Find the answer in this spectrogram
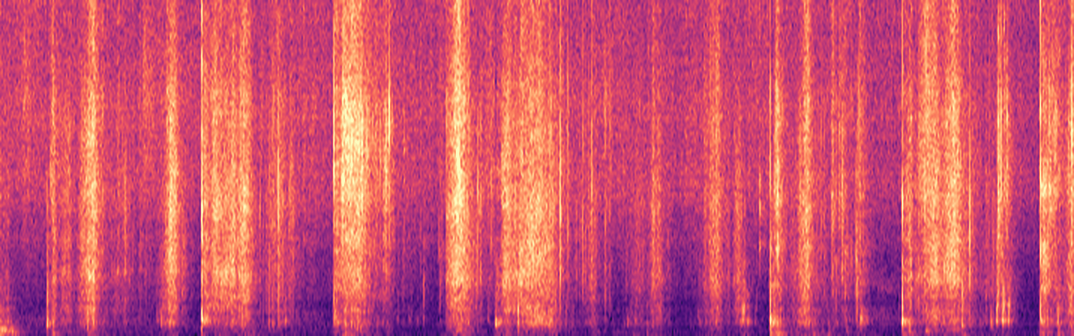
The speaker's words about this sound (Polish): Kurczak musi nam trochę przystygnąć, a ja wymieszam sałatkę w międzyczasie, te produkty, które już są.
